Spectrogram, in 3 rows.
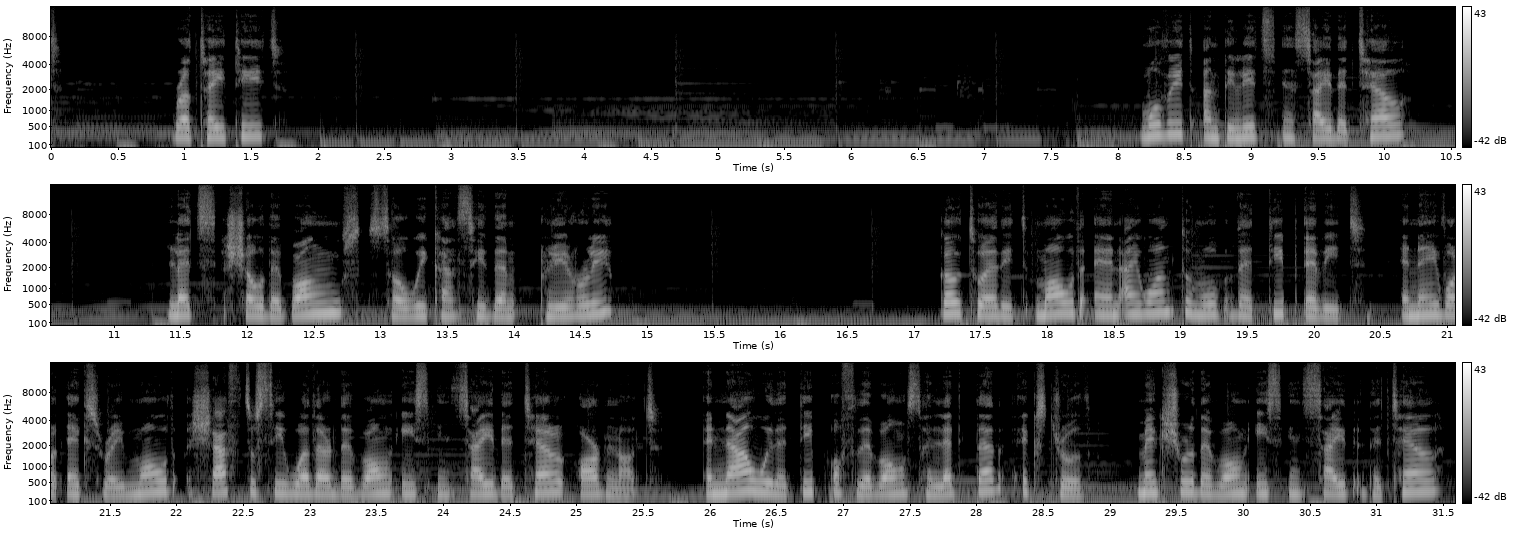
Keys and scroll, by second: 0.8 r, 5.9 r, 8.4 g, 9.8 r, 16.2 g, 18.3 g, 26.2 e, 29.4 r.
